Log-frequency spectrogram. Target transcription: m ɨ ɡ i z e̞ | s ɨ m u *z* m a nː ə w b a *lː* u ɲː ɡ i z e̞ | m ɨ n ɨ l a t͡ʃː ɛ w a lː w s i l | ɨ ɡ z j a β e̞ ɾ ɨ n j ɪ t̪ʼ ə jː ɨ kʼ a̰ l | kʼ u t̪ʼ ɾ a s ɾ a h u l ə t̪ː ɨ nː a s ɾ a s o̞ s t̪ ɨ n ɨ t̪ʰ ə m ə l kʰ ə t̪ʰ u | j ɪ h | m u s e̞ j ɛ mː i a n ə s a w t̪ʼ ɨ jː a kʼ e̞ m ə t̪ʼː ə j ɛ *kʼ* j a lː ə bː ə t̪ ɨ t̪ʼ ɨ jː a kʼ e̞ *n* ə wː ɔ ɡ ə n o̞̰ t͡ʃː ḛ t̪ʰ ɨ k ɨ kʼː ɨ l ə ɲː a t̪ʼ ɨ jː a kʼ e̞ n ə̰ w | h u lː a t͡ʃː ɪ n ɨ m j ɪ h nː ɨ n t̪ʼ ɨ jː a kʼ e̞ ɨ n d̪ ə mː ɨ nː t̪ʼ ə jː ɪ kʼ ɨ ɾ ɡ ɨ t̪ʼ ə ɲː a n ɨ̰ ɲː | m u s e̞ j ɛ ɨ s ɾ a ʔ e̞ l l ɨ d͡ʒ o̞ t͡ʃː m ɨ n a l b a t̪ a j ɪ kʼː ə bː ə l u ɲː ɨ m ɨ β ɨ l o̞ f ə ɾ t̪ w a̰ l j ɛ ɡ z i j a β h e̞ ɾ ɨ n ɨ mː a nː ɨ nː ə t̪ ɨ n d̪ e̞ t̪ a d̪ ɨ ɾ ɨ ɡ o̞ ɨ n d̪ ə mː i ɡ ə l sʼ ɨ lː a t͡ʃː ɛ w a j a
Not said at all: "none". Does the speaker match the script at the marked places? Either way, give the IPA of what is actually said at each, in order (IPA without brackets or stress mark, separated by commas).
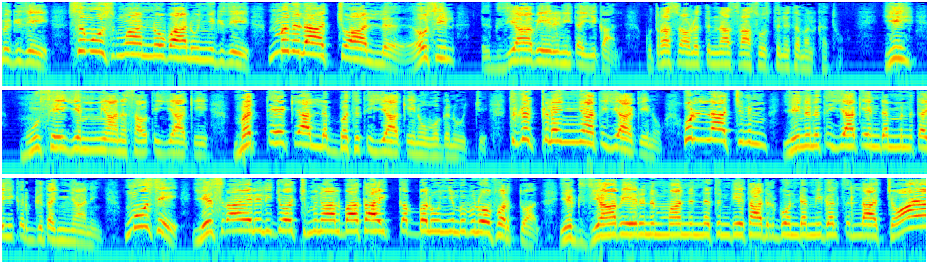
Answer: s, l, kʼ, n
